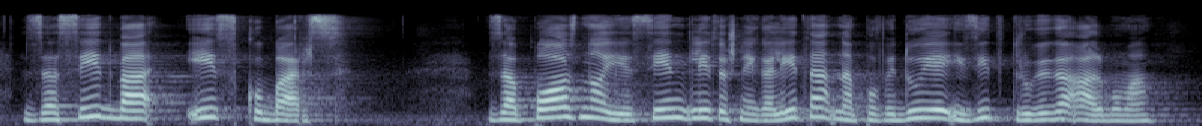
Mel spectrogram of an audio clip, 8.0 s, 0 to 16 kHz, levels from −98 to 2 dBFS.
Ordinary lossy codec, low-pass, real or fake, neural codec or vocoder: none; 9.9 kHz; real; none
